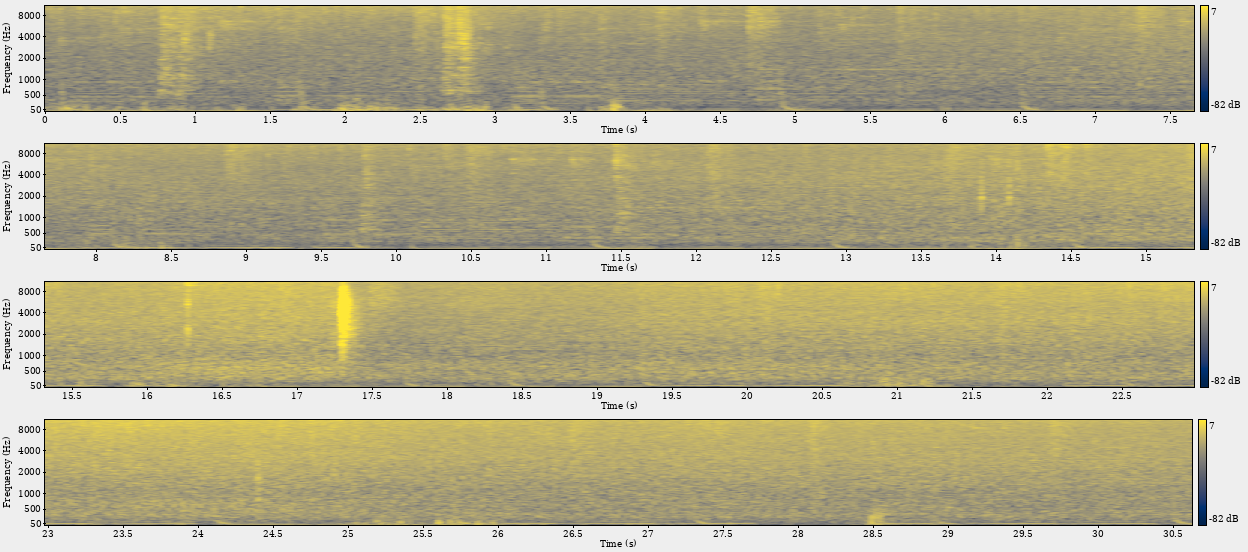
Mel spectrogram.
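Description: Strong gusty wind blowing on the camera microphone: a steady rushing noise with heavy low buffeting, swelling to a peak about halfway through. A single sharp click comes just after the peak.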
